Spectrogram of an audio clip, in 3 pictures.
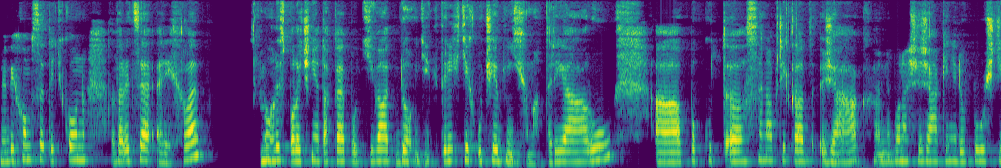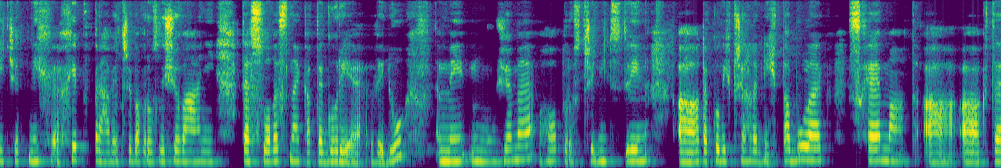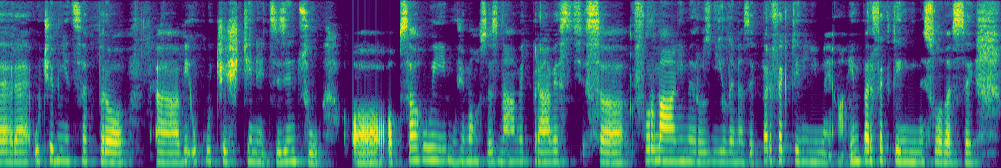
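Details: Adult woman speaking Czech; normal speech.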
